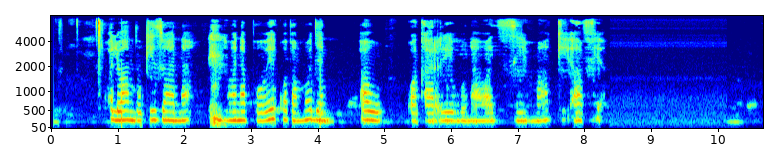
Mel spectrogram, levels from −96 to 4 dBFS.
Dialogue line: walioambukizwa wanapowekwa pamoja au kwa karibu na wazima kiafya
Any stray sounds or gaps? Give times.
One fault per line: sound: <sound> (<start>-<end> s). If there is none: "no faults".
no faults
